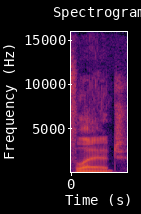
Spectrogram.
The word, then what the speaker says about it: Fladge: It's pronounced Fladge.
